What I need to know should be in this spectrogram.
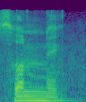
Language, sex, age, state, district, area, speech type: Kannada, male, 30-45, Karnataka, Chitradurga, rural, read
